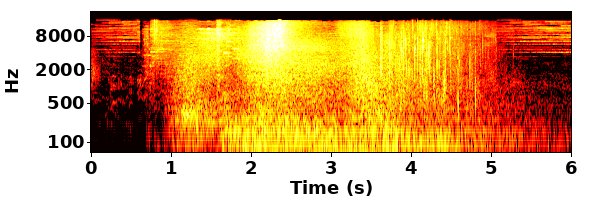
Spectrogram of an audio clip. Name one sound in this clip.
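A game's magic blast crackles and booms.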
